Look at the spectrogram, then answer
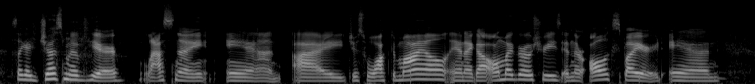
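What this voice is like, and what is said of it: American accent. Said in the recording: “I just moved here from America, as if he couldn't tell by like my ... accent.”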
